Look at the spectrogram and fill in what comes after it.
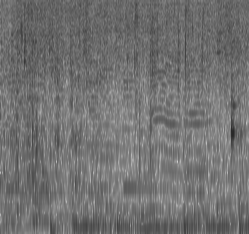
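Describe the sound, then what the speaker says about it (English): Bacon spits and crackles in its own fat in a frying pan, a steady close sizzle running throughout with a low rhythmic hum beneath it. "From there, it's going straight into the frying pan."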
